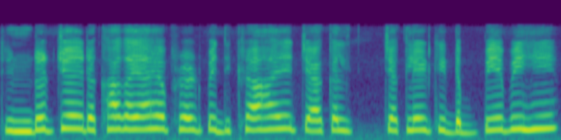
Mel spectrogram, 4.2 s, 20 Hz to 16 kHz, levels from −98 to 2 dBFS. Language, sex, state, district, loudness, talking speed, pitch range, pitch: Hindi, female, Odisha, Malkangiri, -14 LUFS, 230 wpm, 295-320 Hz, 310 Hz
